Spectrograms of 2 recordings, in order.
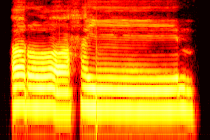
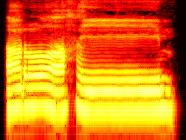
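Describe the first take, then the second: The two takes are said the same way.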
